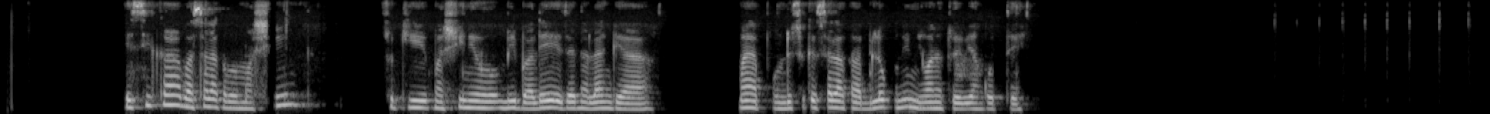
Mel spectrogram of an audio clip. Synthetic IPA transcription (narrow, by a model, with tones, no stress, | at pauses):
e˨si˦ka˦ba˨sa˦la˨ka˨ba˨ma˨ʃi˦n | sɔ˦ki˦ma˨ʃi˦no˦mi˦ba˨le˦e˨za˨˦i˦na˨la˦ŋɡe˨ja˨ | ma˦ja˨pʰo˨nde˦sɔ˦ki˦e˨sa˦la˨ka˨bi˨lɔ˦kɔ˨ni˦ni˨wa˦na˦to˨jo˨bi˦ja˨ŋɡo˦tɛ˦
